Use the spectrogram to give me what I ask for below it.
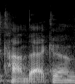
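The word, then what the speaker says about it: Kahndaq: Or I think it's Kondak. That's how it's pronounced.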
